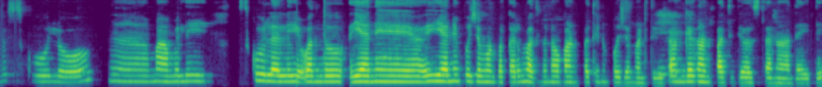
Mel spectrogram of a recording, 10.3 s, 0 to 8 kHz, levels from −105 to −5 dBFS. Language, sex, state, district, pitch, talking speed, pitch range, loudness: Kannada, female, Karnataka, Chamarajanagar, 200 Hz, 95 wpm, 185-205 Hz, -22 LUFS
